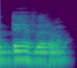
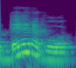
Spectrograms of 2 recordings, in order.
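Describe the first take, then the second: First: «деверо» whispered, with в and р swapped; childlike misspeaking. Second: Said in the usual way. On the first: Shown as a demonstration. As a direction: breathe «деверо» as a child's slip. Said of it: "ми чуємо". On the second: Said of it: "замість слова".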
